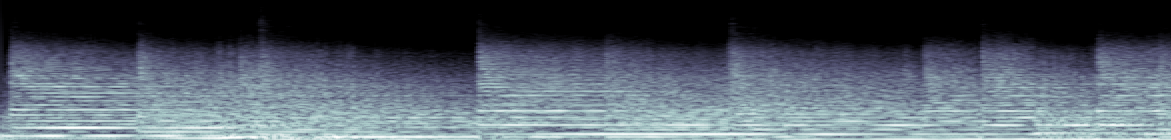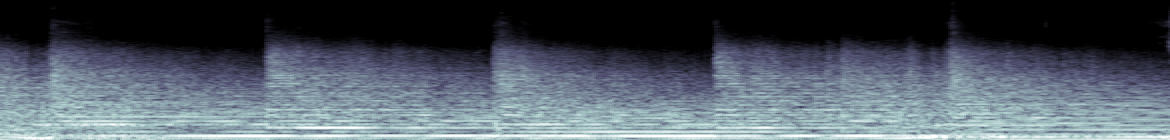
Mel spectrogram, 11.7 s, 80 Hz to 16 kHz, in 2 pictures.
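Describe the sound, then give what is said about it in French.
A thick, heavily distorted electric guitar played through an ME80 rings out in sustained chords, washed in dense reverb, with new strums striking every second or so. Loud, with no voices. “Mais donc j'ai cette, distorsion là qui, avec beaucoup de reverb, donne un son assez épais et complexe.”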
